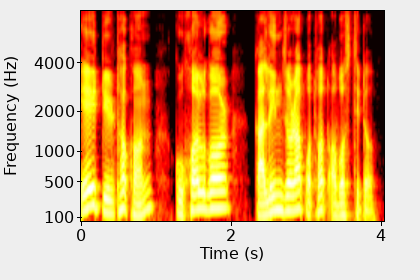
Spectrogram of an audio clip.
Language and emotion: Assamese, neutral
